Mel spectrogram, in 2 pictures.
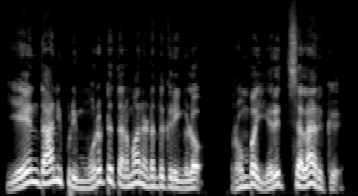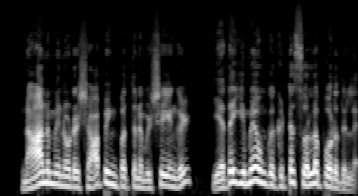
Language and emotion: Tamil, angry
